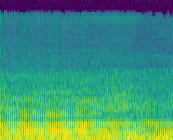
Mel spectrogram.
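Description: Motorcycle engines running steadily at cruising speed while riding, one of them a motorcycle with an upward-pointing aftermarket exhaust that is being passed and is described as very noisy.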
